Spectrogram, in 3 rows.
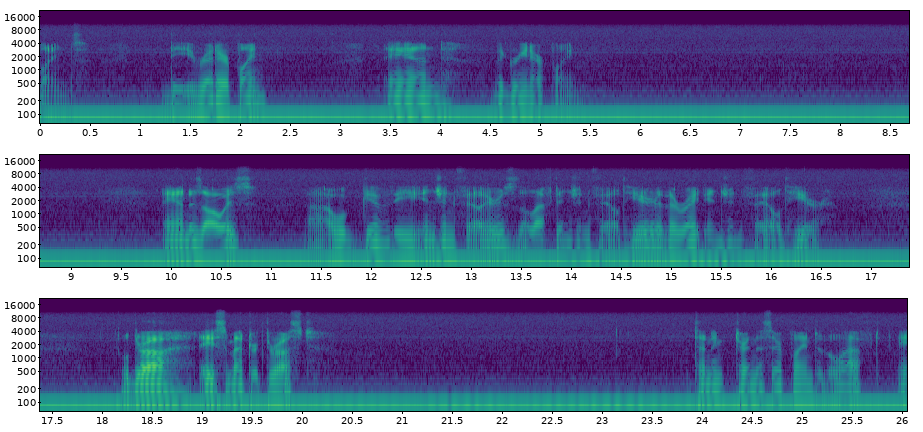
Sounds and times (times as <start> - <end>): Speech: 0.0 - 0.5, 1.2 - 2.3, 3.4 - 5.5, 9.9 - 16.7, 18.2 - 20.3, 23.9 - 26.0.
